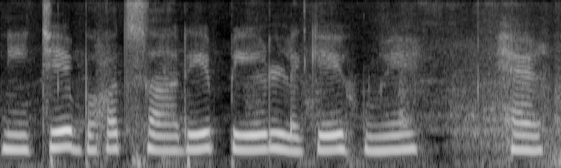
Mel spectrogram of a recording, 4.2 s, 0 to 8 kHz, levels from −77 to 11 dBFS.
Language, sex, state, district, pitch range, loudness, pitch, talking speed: Hindi, female, Uttar Pradesh, Lucknow, 225-240 Hz, -14 LUFS, 230 Hz, 100 wpm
